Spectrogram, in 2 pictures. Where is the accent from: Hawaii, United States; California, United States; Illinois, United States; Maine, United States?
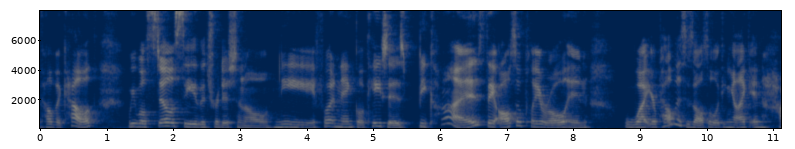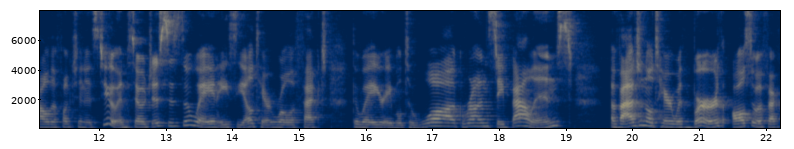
Illinois, United States; Chicago suburbs; moved away; also born or lived in St. Louis, Missouri; I grew up in the Chicago suburbs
